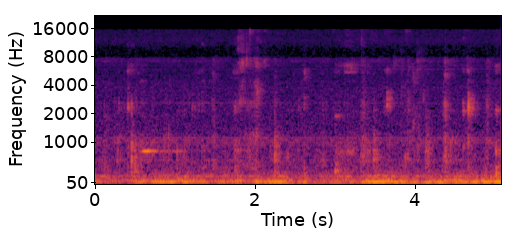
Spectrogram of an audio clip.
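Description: Close-up chewing and mouth sounds of a person eating creamy instant-noodle carbonara: small wet smacks and clicks, over a steady low hum.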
